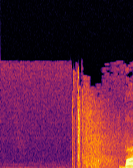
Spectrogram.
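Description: Starting pistol fired once about a second in, a sharp crack with a quick echo, followed at once by a rising wash of crowd noise as the race starts.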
